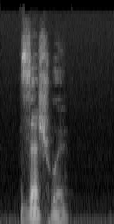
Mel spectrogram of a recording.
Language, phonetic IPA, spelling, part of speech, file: Polish, [ˈzɛʃwɨ], zeszły, adjective / verb, Pl-zeszły.ogg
